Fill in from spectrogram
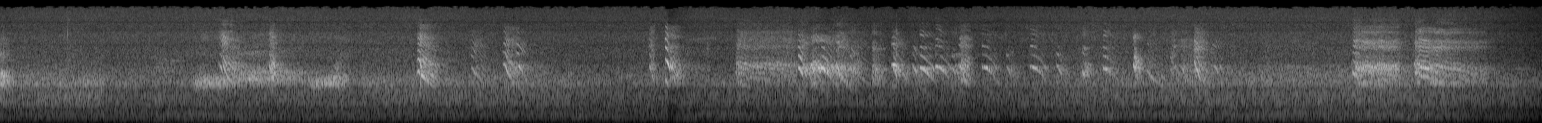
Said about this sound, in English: Jackdaws and rooks flying together in a large flock, I assume travelling to and from their roosting sites. This has just started up again this year. Whenever I hear the calls of this flock, I usually rush out to watch it pass overhead.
